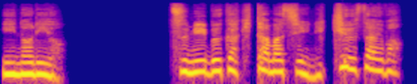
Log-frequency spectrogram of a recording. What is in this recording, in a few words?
chant, jp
